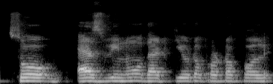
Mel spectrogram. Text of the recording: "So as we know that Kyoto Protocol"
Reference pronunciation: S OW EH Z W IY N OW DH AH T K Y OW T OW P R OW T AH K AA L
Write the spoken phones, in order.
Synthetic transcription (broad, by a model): S OW EH Z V IY N OW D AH T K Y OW T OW P R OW T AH K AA L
